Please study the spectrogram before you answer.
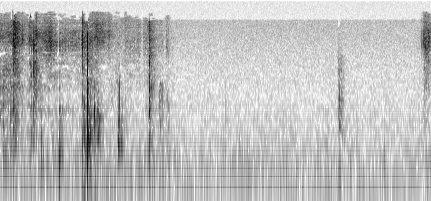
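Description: Fingers smooth the pages of an open glossy paper magazine, then lift and flip them. A quick run of crisp, bright crinkles and papery snaps fills the first second and a half. A quiet gap follows, broken by one sharp crackle and a final rustle at the end.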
